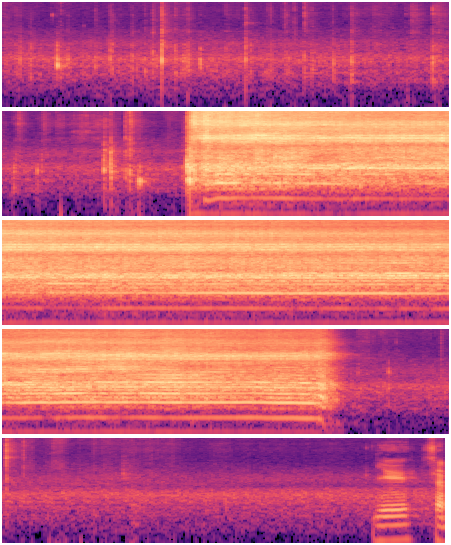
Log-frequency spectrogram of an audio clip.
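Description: An electric grinder reduces sunflower seeds to fine powder, a loud steady whirring motor roar running about ten seconds with abrupt start and stop, bracketed by quieter kitchen handling and brief talk.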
